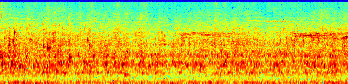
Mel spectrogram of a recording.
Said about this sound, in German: Und es kann sein, dass dieses Plätschern nun noch intensiver für dich wird.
